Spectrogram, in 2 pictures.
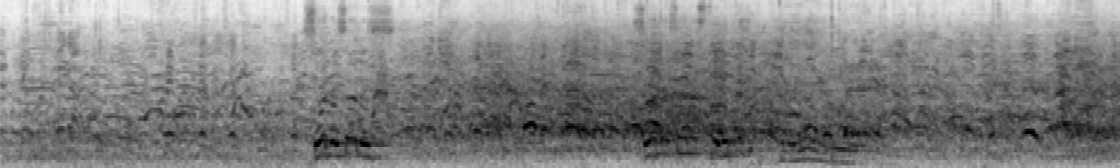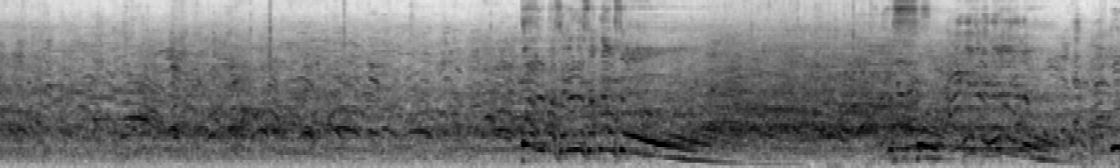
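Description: A large outdoor crowd shouts and cheers loudly throughout.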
